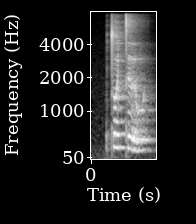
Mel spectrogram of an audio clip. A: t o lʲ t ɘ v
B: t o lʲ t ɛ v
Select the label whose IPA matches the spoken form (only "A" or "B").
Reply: A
